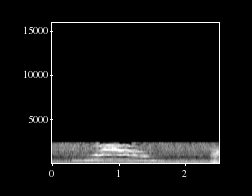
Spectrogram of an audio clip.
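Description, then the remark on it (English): A single drawn-out meow, rising and then falling in pitch over about two seconds, performed by a human voice imitating a cat as a signal to Tom Sawyer's friend Huck at night in a yard, fairly quiet with no other talk. “Meow.”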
